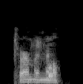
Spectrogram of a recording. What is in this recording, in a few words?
"terminal", English; adjectives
